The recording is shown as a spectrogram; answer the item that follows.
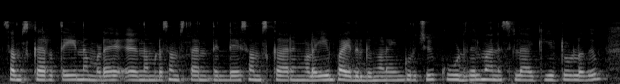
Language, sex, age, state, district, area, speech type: Malayalam, female, 30-45, Kerala, Ernakulam, rural, spontaneous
